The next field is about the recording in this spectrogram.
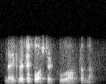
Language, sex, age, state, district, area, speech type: Telugu, male, 30-45, Telangana, Karimnagar, rural, conversation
